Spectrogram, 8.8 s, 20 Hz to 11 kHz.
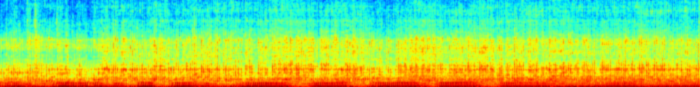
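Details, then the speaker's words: Rebuilt Zeda 80 motorized bike two-stroke just started: loud rough running with harsh grinding and uneven pulsing, louder than before the rebuild; grinding was the reason for rebuild, owner suspects clutch assembly. "so the terrible grinding sound you were hearing once the motor started was the exact reason we rebuilt this motor in the first place but it's louder now than it was before we did the rebuild"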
